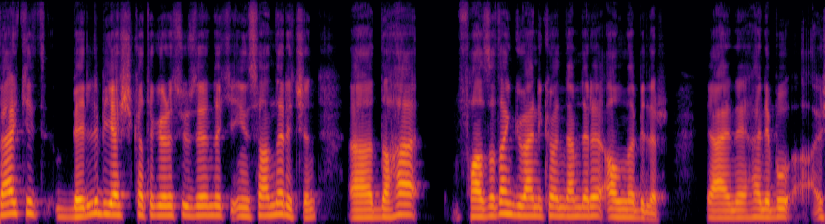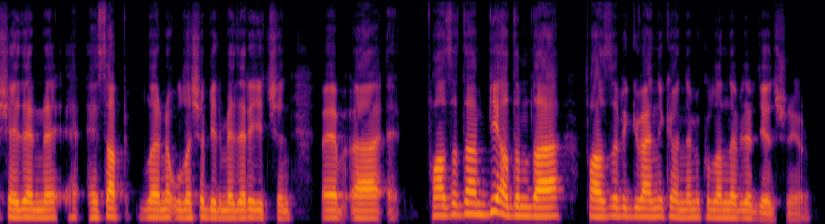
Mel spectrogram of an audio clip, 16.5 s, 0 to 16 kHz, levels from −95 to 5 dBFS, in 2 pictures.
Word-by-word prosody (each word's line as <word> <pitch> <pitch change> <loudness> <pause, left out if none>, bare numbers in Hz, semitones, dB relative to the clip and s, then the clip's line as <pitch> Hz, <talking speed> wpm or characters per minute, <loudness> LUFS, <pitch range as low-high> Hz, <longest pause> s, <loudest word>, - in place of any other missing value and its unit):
belki 185 +2 +3
s 180 +3 -20
belli 140 +8 +2
bir 180 - -1
yaş 165 -1 +3
kategorisi 155 -1 0
üzerindeki 155 0 0
insanlar 150 +4 0
için, 125 -4 -3 0.4
eee, 120 - 0
daha 130 +7 +3 0.4
fazladan 145 +7 +2
güvenlik 145 -2 +1
önlemleri 145 0 +1
alınabilir, 125 -4 -1 0.4
yani, 120 0 +1
hani, 125 0 -1
bu, 135 0 -1
aaa, 125 - -11
şeylerine 125 -1 +1
he 125 0 -6
hesaplarına 125 0 0
ulaşabilmeleri 125 0 0
için, 115 -1 -6 0.3
eb 120 -1 +1
aaa, 115 0 +2
eee, - - -13 0.3
fazladan 165 +3 +1
bir 215 -4 +4
adım 150 -1 0
daha 145 0 +6 0.2
fazla 140 +1 +1
bir - - -2
güvenlik 135 0 -1
önlemi 125 -1 -2
kullanılabilir 120 -3 -2
diye 95 -3 -2
düşünüyorum. 90 0 -13
135 Hz, 140 wpm, -23 LUFS, 125-150 Hz, 0.4 s, daha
